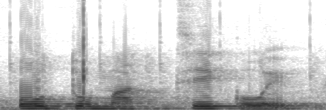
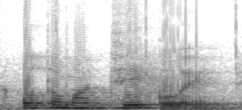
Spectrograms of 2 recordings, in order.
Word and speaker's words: automatically: to my channel okay the first word is pronouncing as automatically because the letter a is selling automatically automatically so all the music uh will be played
